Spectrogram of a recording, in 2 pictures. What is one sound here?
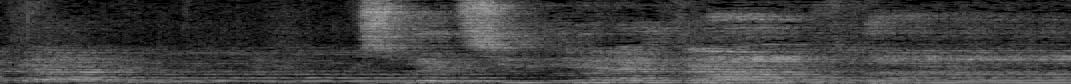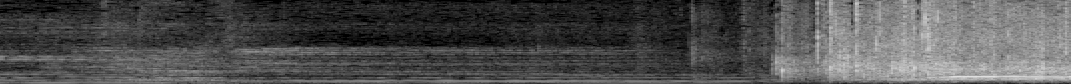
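A group of young voices sings together in a large hall.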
